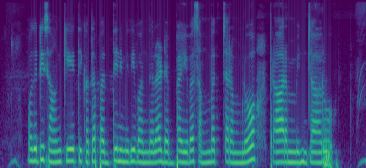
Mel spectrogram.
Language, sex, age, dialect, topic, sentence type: Telugu, female, 18-24, Southern, banking, statement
